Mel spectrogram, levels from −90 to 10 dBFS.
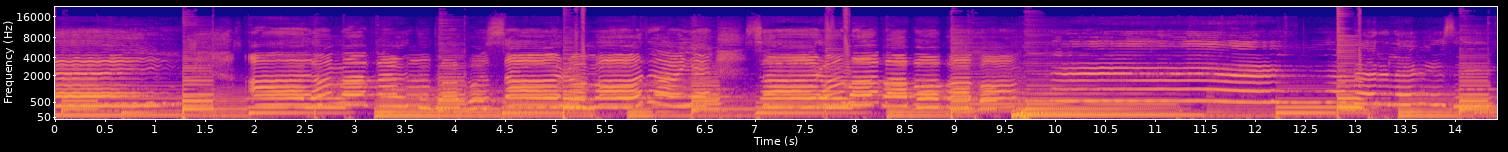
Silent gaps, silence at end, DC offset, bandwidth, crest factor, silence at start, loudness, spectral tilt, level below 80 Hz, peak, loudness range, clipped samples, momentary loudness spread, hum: none; 0 s; under 0.1%; over 20 kHz; 14 dB; 0 s; -13 LUFS; -5 dB/octave; -34 dBFS; 0 dBFS; 2 LU; under 0.1%; 6 LU; none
